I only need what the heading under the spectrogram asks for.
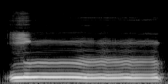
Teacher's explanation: didengungkan itu dipanjangkan suaranya sebentar sejenak kita tahan suaranya inktum nun sukun berjumpa dengan huruf ta nah perhatikan lagi huruf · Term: ikhfa Hakiki ab'ad, ikhfa hakiki ab'ad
